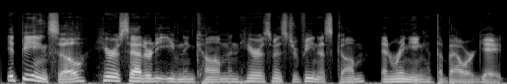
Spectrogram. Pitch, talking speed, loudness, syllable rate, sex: 130 Hz, 235 wpm, -19 LUFS, 6.1 syllables/s, male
